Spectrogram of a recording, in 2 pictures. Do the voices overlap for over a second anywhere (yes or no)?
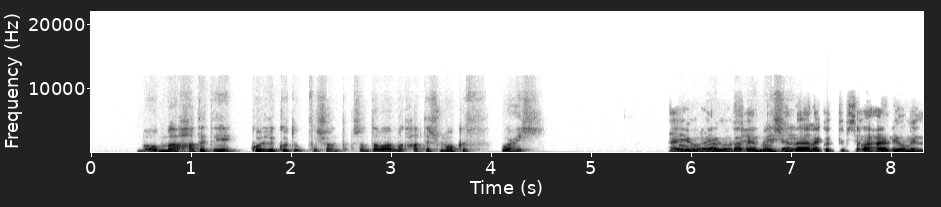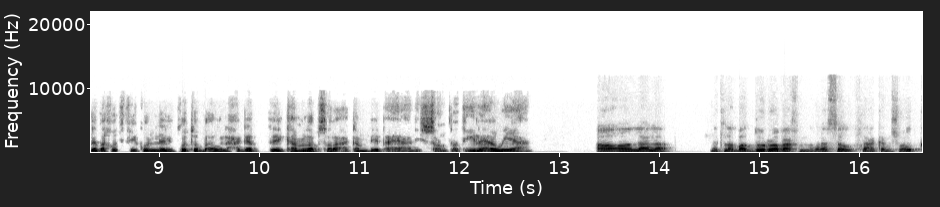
yes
